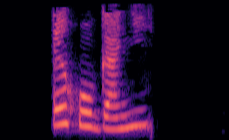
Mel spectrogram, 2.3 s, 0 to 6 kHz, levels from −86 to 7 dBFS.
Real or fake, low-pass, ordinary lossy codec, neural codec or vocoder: real; 5.4 kHz; MP3, 24 kbps; none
